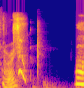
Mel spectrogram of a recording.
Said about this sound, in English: Bless you. Thank you. It is very dusty in here.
